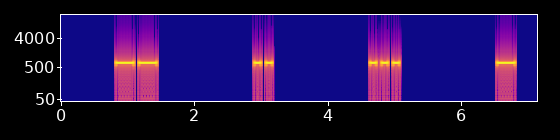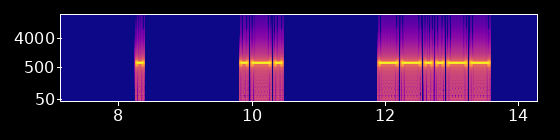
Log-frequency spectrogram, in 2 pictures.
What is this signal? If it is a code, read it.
Morse code, heard as a keyed tone, about 14 wpm, spaced as for 5 wpm, 680 Hz. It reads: MISTER,
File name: Morsekurs / Witze / Witz 01. März 2023 25 F70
